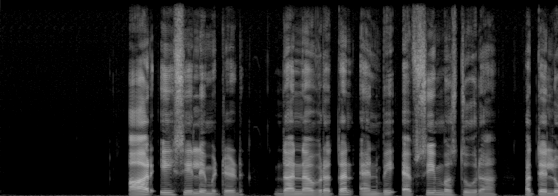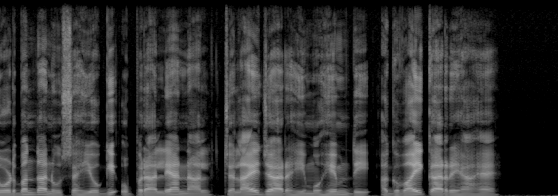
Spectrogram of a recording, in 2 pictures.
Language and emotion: Punjabi, neutral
